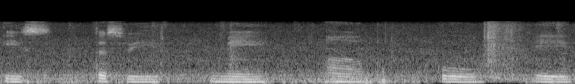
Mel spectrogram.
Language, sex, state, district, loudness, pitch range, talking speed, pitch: Hindi, male, Haryana, Rohtak, -17 LUFS, 120-130 Hz, 65 wpm, 125 Hz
